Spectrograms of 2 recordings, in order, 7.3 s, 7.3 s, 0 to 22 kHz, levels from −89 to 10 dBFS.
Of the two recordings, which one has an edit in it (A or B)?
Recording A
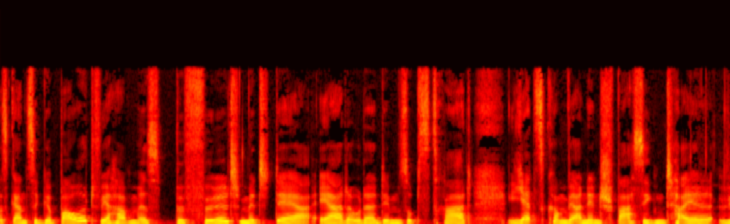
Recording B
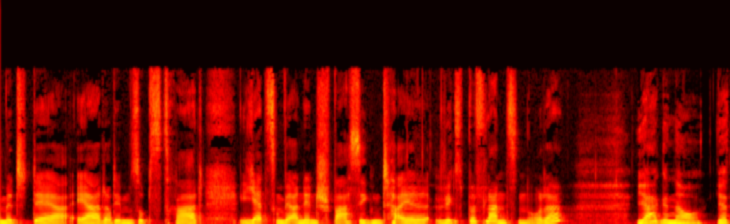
B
